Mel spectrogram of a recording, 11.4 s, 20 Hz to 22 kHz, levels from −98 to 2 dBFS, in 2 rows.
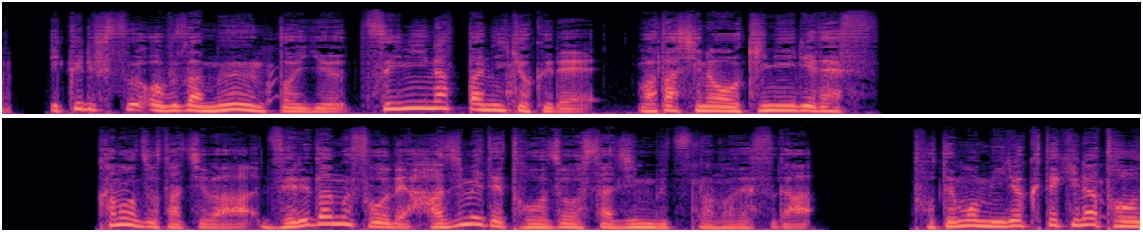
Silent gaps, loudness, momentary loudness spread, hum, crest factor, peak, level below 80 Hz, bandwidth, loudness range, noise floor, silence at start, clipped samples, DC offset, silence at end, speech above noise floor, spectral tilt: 0.10-0.21 s, 4.40-6.16 s, 9.82-10.23 s; -27 LUFS; 9 LU; none; 14 dB; -12 dBFS; -52 dBFS; 15 kHz; 4 LU; under -90 dBFS; 0 s; under 0.1%; under 0.1%; 0 s; over 64 dB; -6.5 dB/octave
